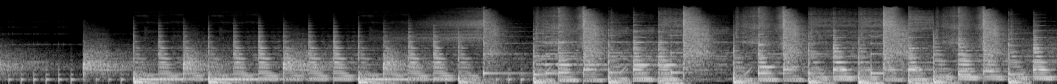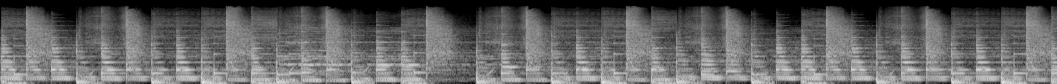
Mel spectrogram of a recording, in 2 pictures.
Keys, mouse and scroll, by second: 1.1 click, 12.6 click, 20.9 click.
